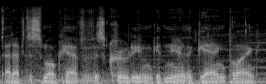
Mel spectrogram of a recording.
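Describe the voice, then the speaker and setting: A jaded noir detective for a video game. The voice is extremely low and deadpan, with a wry, sardonic edge and little wish to sound lively. Music plays clearly behind it. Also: male voice, fast talker. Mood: brooding. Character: jaded, sardonic hardboiled cop, adult man. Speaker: game protagonist and narrator. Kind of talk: hardboiled noir game narration.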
